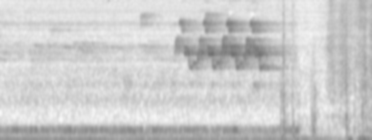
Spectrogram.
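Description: A Carolina Wren gives a quick run of loud, rolling three-part phrases, like 'cheeseburger', repeated about five times over a steady low hum, then some thumps.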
